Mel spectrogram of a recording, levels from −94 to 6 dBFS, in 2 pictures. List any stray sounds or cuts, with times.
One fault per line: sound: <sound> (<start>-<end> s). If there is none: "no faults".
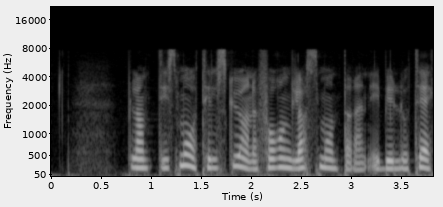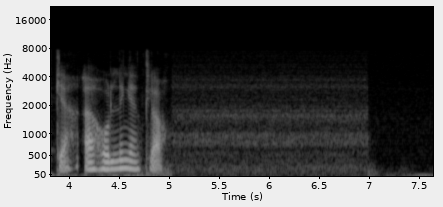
no faults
